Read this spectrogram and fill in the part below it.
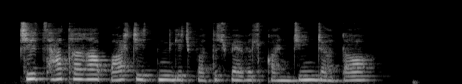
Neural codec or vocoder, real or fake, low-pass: none; real; 7.2 kHz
